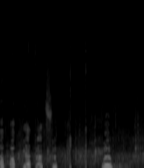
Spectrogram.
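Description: A church audience claps in a brief burst of applause, with a few sharp claps standing out, while voices rise and fall in short cheering whoops over the clapping.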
